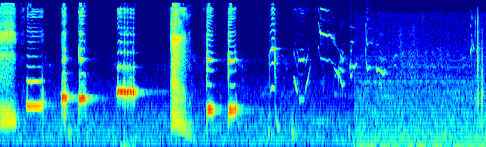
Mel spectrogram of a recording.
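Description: Native New Zealand birds sing in a quiet, emptied city, with clear whistled phrases and chirps in short bursts at first, then softer, busier calls trailing off into the distance.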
